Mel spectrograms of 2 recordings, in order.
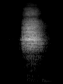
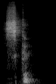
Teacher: in a modern British RP accent, we would say sh, whereas in American English, it's sk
